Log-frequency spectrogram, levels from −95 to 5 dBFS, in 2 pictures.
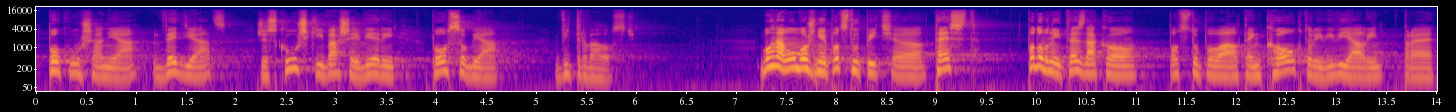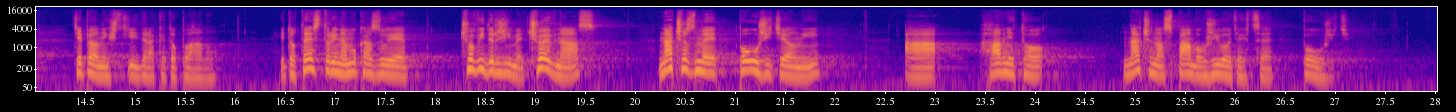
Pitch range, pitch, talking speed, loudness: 115-160 Hz, 130 Hz, 115 wpm, -27 LUFS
